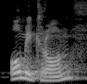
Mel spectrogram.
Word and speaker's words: Omicron: this one right Omicron now in erasmian it was pronounced as a short o sound of ah like and so you might have heard about the logos but in modern Greek it sounds like a oh logos would be the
